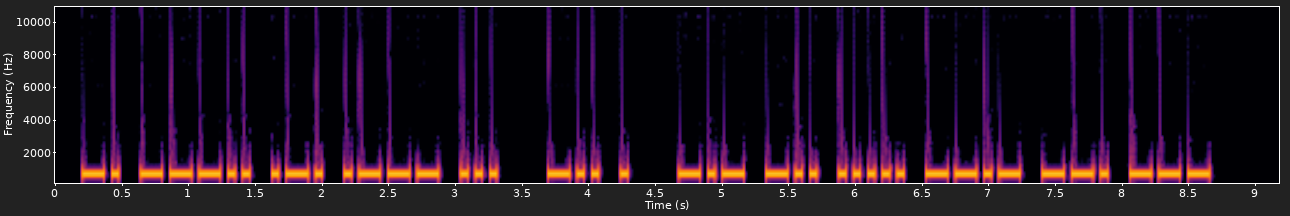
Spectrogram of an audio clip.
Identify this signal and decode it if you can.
Morse code, heard as a keyed tone, about 22 wpm, 700 Hz. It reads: N8RJS DE KD5QGO
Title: USA Callsign DE Callsign 22wpm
